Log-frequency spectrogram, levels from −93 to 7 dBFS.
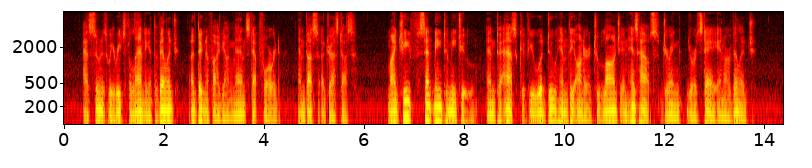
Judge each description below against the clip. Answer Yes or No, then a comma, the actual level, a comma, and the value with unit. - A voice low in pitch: Yes, very low, 75 Hz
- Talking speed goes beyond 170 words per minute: Yes, average, 200 wpm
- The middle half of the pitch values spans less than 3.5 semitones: No, average, 3.8 semitones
